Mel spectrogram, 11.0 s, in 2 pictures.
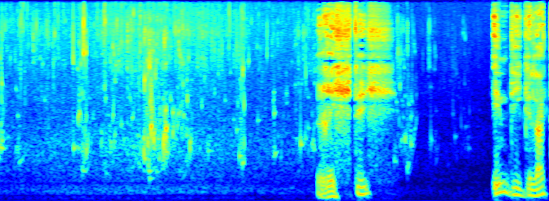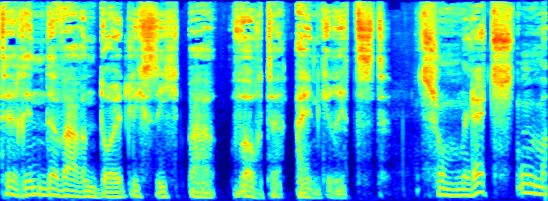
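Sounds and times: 
river water trickling with small splashes and gurgles: 0.0 - 5.0
speech: 3.3 - 4.0, 5.0 - 10.9.

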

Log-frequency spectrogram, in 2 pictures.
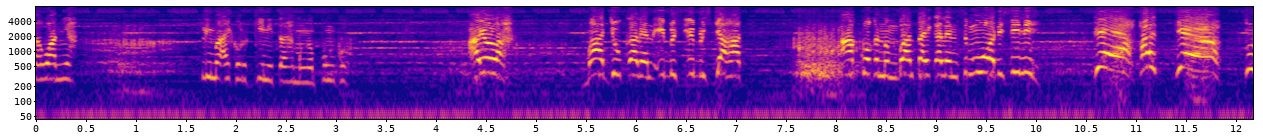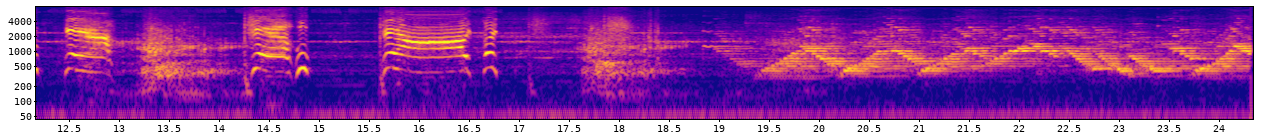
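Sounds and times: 
speech: 0.0 - 0.9, 1.7 - 3.3, 4.4 - 17.0, 17.6 - 18.3
tiger shrieking roars with high wavering cries: 7.6 - 8.2, 13.0 - 14.3, 17.6 - 21.9
rising and falling warbling tone: 17.5 - 24.3.

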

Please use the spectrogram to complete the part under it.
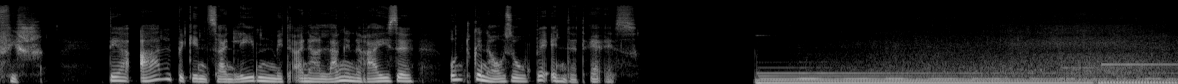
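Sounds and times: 
speech: 0.1 - 0.5, 1.1 - 6.4, 7.6 - 8.0
deep rushing of sea water: 8.0 - 11.7.

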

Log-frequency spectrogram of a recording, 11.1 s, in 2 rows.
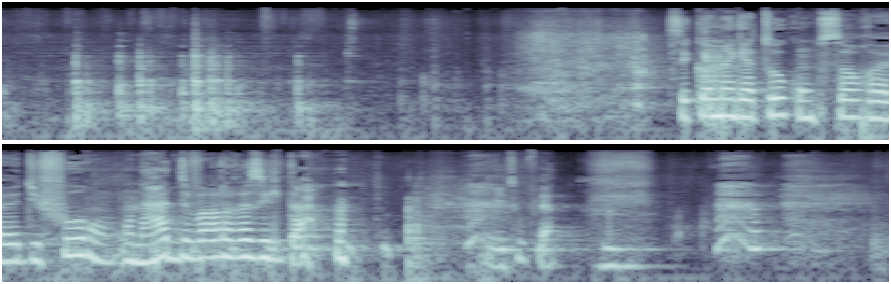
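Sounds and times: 
bound book taken out of a bookbinding press: 0.4 - 2.2, 3.0 - 4.7
speech: 4.2 - 7.9, 8.6 - 9.6.

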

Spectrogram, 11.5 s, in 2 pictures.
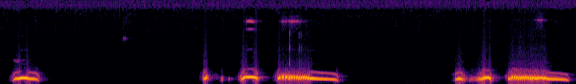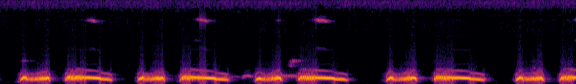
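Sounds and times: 
spotted dove cooing: 0.0 - 0.5, 2.0 - 3.4, 4.6 - 11.5.

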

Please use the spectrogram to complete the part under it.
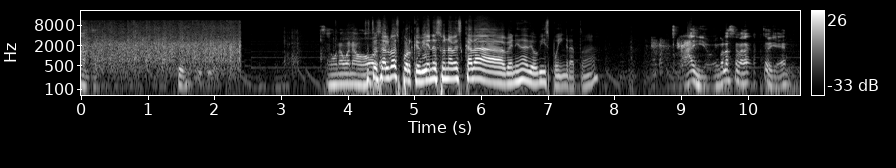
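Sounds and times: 
applause congratulating someone: 0.0 - 2.4
speech: 1.5 - 1.7, 3.7 - 7.9, 9.1 - 10.7.

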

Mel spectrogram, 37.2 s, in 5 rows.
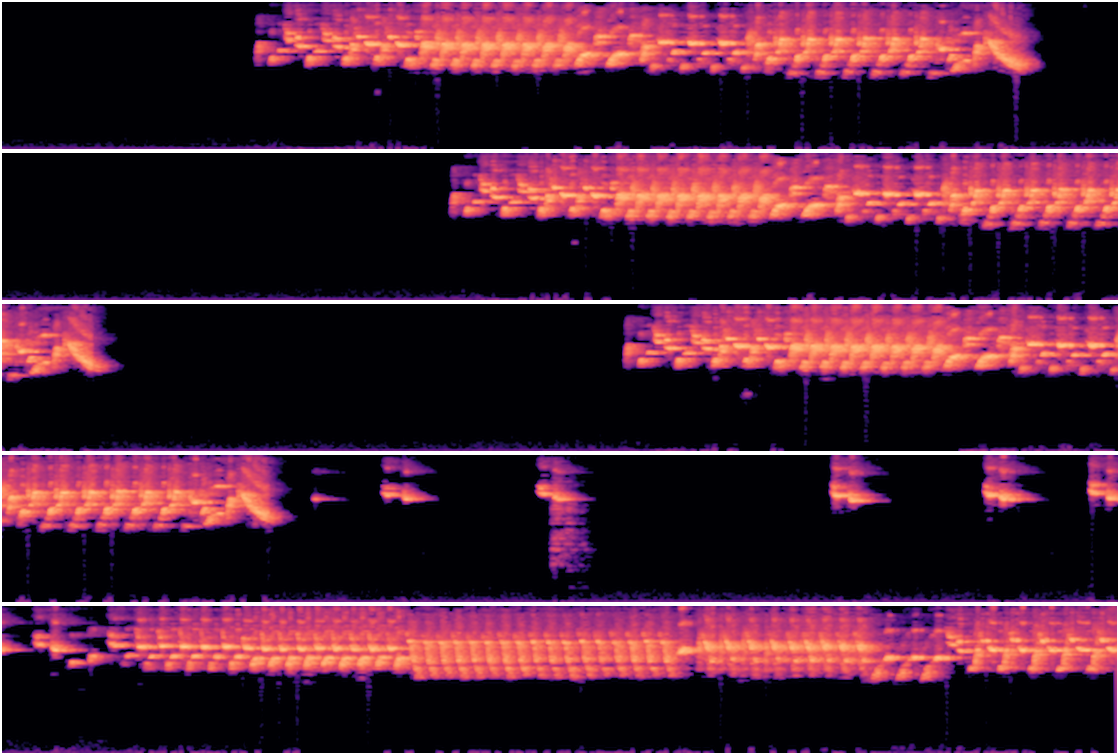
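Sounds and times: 
European goldfinch singing: 1.7 - 6.8, 10.5 - 15.5, 19.1 - 25.2, 28.9 - 37.1.

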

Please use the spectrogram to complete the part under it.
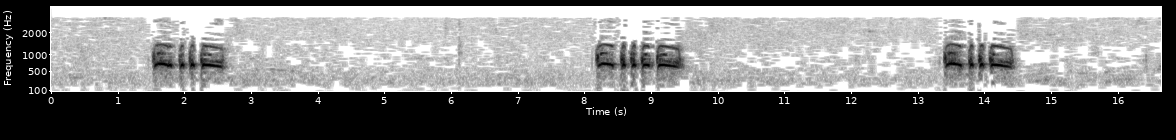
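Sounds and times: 
spotted dove cooing: 1.5 - 2.7, 8.2 - 9.5, 13.4 - 14.6.

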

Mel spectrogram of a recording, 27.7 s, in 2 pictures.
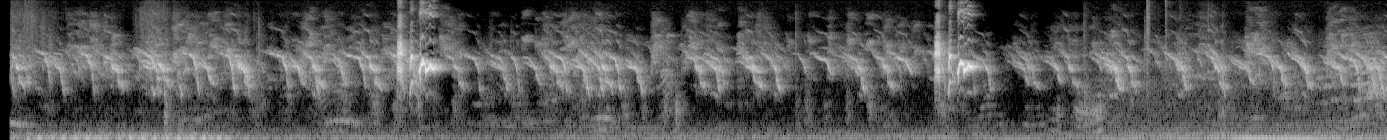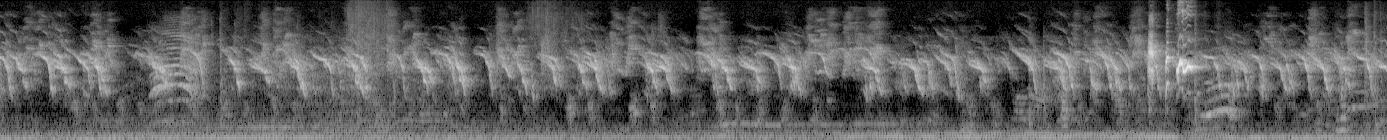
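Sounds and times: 
sooty-headed bulbul song: 0.1 - 27.7.

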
